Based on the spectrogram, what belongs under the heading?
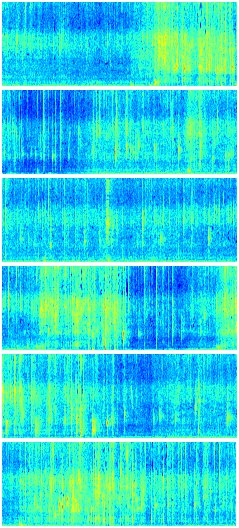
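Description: Samosas shallow-frying in hot oil in a frying pan: a steady sizzle that flares louder three times, as more raw samosas are laid into the oil. A couple of sharp clicks.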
